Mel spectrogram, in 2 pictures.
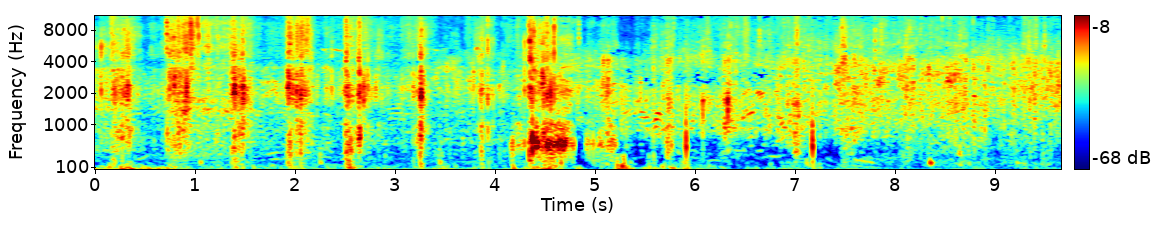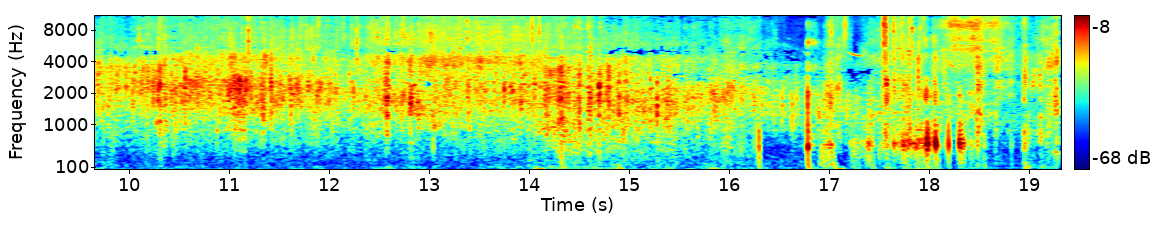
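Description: Footsteps crunching on a gravel path, irregular for the first several seconds, then a faint steady outdoor background with only a few soft knocks.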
